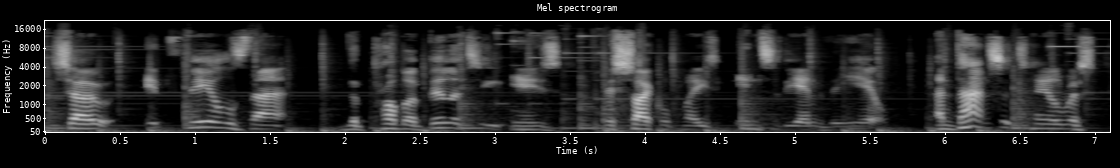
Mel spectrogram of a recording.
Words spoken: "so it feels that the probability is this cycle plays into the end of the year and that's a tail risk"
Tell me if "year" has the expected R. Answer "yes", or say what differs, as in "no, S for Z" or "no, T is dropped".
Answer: no, L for R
